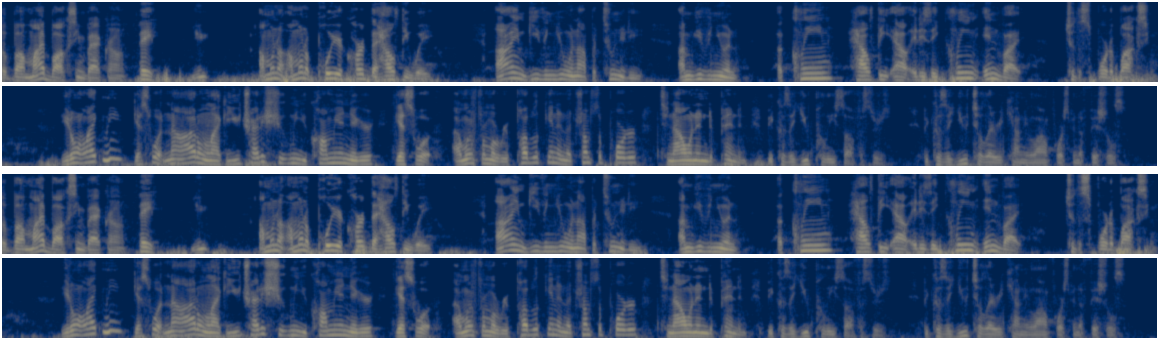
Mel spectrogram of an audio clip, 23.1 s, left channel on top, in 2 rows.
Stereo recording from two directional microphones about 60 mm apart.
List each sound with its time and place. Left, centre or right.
0.0 s speech: right
1.9 s speech: right
2.6 s speech: right
3.1 s a man's voice: right
10.6 s speech: right
10.8 s speech: right
13.0 s speech: right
